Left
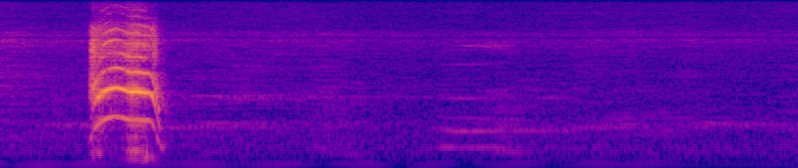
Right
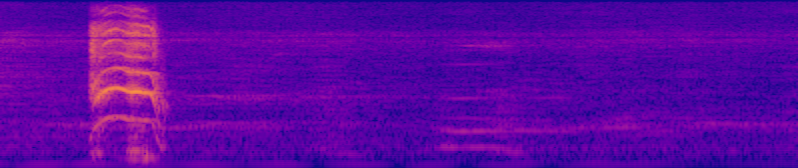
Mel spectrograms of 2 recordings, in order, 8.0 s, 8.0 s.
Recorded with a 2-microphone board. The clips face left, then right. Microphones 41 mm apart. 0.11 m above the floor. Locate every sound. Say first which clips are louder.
0.9 s a scream: left 5 dB; 20° left (ahead or behind), 1.1 m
